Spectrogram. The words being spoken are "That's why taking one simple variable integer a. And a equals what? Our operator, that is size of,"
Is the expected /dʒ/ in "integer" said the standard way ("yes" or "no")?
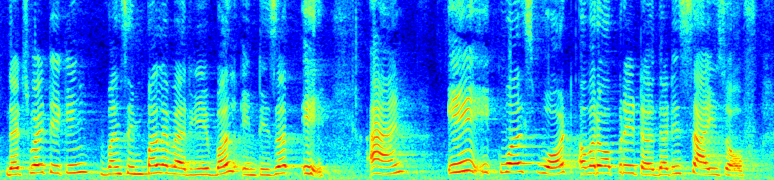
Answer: no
